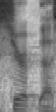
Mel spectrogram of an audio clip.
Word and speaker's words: SYRUPP: Syrup that's spelled SYRUPP, and that's based off the acronym SRPP, which, bear with me, stands for series regulated push pull.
